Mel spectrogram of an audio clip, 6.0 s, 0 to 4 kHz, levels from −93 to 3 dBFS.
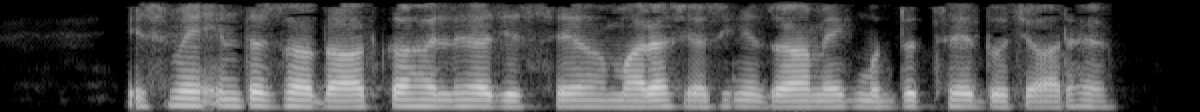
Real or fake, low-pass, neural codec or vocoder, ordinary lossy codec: fake; 3.6 kHz; codec, 16 kHz, 4 kbps, X-Codec, WavLM features, trained on Multilingual LibriSpeech; MP3, 24 kbps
